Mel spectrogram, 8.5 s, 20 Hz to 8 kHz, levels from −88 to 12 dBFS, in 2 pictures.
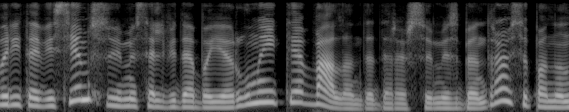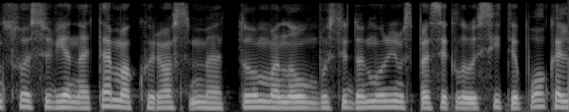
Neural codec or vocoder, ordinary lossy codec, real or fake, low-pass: autoencoder, 48 kHz, 128 numbers a frame, DAC-VAE, trained on Japanese speech; Opus, 64 kbps; fake; 7.2 kHz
